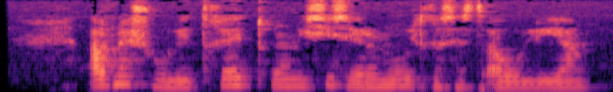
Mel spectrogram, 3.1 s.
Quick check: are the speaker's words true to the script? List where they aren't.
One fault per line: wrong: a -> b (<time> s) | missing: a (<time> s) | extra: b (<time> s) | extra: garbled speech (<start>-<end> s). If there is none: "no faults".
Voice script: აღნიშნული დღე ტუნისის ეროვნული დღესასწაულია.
no faults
